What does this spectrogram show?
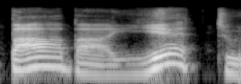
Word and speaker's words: Baba Yetu: But for our pronunciation here, we're always aiming for lovely open Italian vowels. So good open a, e, u along the way. And we're always going to try and put the weight on the penultimate syllable. So where there's only 2 syllables, then it's always going to be the first.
